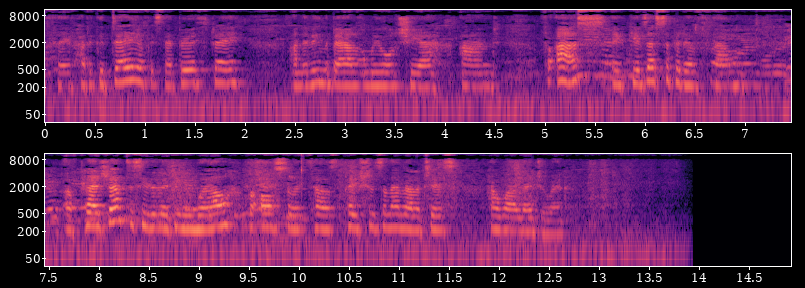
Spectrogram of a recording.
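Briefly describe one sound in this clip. A woman speaks calmly and clearly, close to the microphone.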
